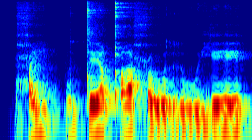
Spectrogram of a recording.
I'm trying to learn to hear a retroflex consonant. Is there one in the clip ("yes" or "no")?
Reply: no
